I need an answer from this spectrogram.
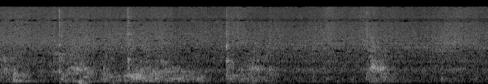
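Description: Minced chicken with onion sizzling as it is sautéed in a wok, stirred steadily, with the spatula scraping and clicking against the pan a few times.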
